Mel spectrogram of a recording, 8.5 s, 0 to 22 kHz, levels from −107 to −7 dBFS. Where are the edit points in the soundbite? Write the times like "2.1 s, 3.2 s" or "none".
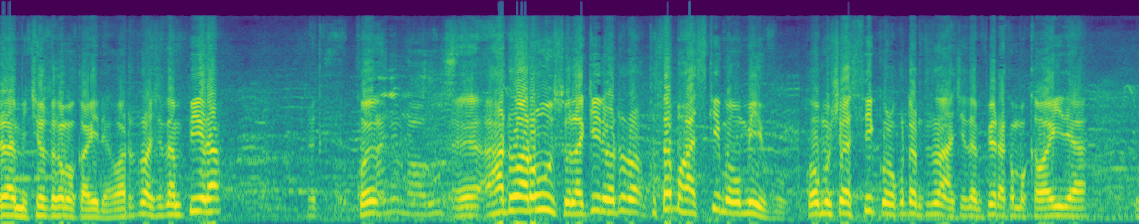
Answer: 5.9 s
